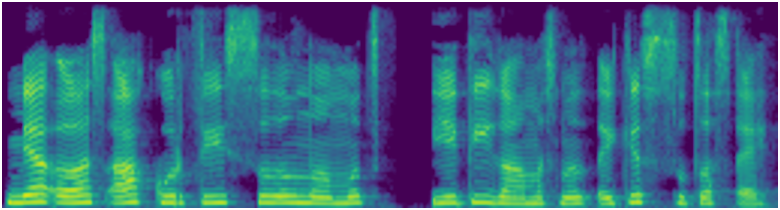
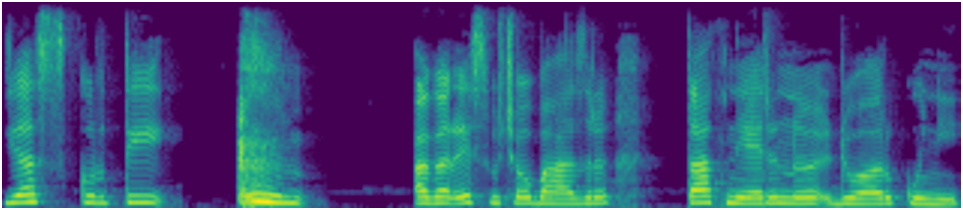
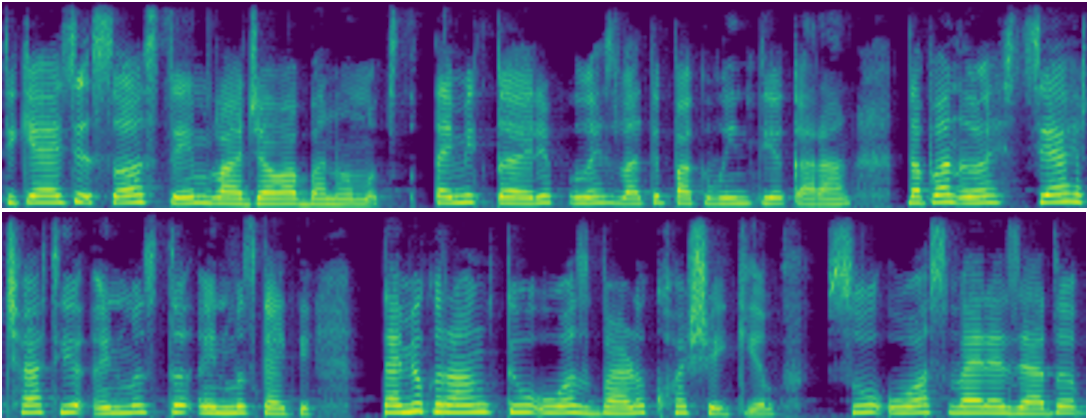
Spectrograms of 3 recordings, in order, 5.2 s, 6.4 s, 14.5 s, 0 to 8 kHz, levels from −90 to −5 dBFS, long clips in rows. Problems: background sounds at intervals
